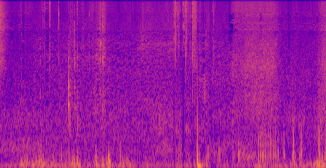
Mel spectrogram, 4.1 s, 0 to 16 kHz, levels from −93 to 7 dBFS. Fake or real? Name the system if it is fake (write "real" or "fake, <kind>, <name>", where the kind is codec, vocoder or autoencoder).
real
